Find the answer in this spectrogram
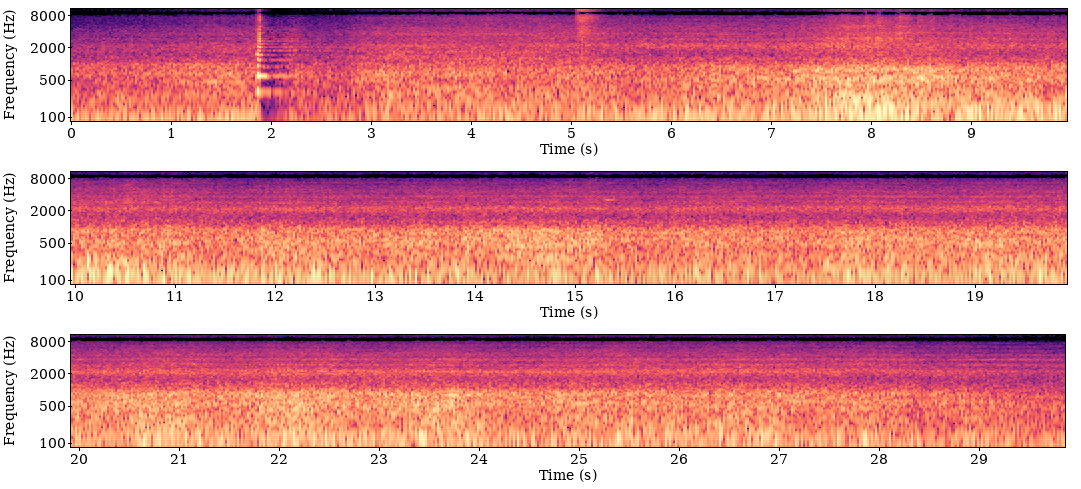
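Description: Freight train of flat container wagons passing, a steady rumble of wheels and wagons on the rails, loudest about eight seconds in. A single sharp click just before two seconds in.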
